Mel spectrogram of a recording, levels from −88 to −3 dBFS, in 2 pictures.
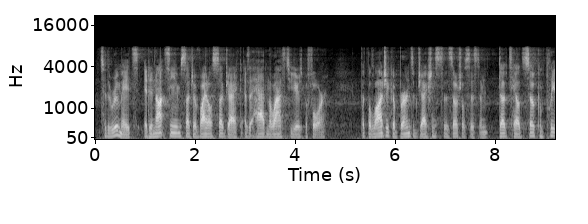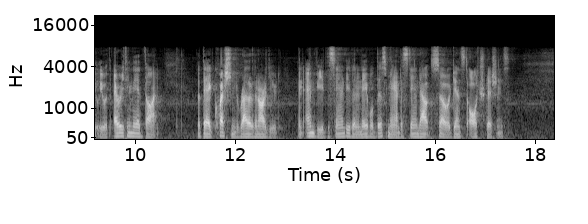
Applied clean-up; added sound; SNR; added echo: none; none; none; reverberation time 1.1 s.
